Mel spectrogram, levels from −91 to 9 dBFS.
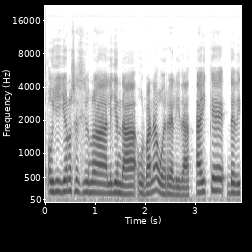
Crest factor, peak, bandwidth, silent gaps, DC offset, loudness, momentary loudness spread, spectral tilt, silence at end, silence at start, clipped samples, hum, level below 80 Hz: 14 dB; -10 dBFS; 10 kHz; none; under 0.1%; -24 LUFS; 4 LU; -7 dB/octave; 0.05 s; 0.05 s; under 0.1%; none; -54 dBFS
